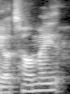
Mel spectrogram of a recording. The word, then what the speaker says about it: otome: Code Realized, if you don't know, is it's well known in the otome scene. Because I don't know. I can never pronounce that word.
